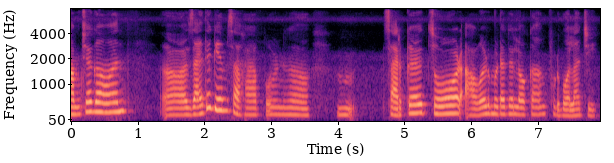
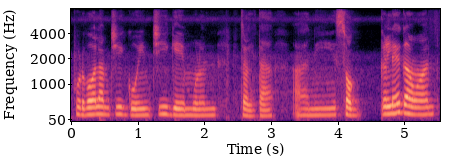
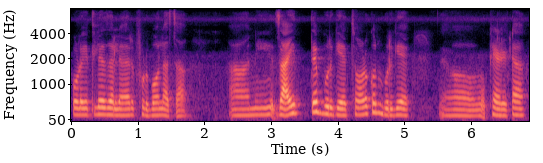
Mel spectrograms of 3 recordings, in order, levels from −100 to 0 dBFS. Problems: constant background noise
